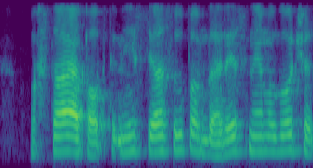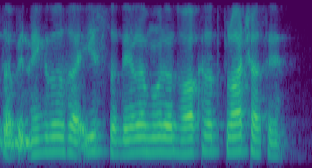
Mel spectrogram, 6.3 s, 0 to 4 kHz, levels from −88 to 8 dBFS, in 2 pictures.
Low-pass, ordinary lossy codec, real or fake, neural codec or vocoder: 3.6 kHz; none; fake; vocoder, 22.05 kHz, 80 mel bands, HiFi-GAN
